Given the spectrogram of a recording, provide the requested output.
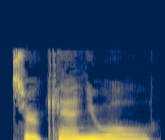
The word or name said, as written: circannual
